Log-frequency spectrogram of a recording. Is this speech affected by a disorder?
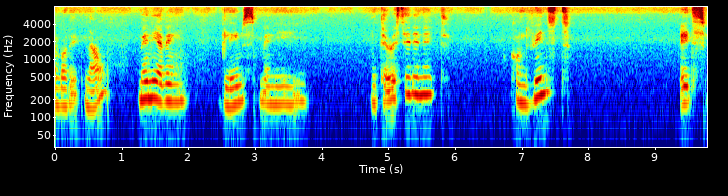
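No.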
